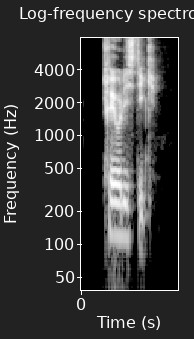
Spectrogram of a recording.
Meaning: creolistics
- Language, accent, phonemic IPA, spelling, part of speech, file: French, France, /kʁe.ɔ.lis.tik/, créolistique, noun, LL-Q150 (fra)-créolistique.wav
